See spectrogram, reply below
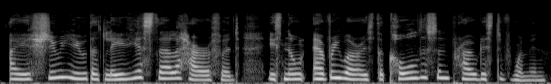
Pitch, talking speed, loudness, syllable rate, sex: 250 Hz, 185 wpm, -19 LUFS, 6.3 syllables/s, female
